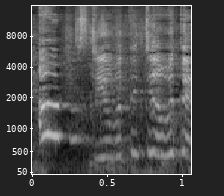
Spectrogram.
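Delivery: high, breezy brush-off; dismissive mom. Retold or imitated. Mom brushing off her daughter's complaint, high and breezy. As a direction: wave it away like an unbothered mom.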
